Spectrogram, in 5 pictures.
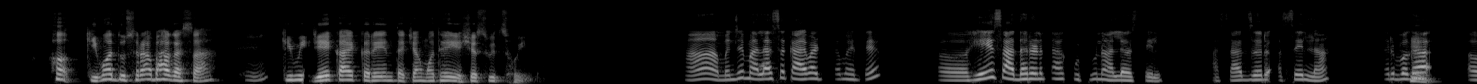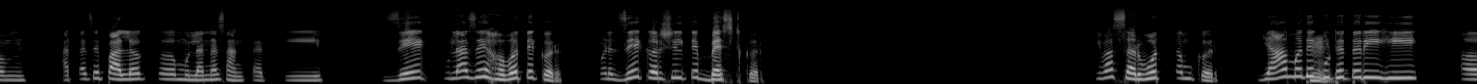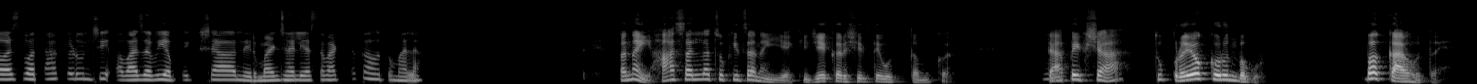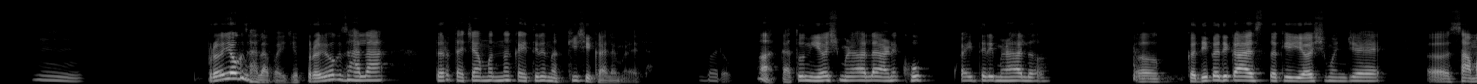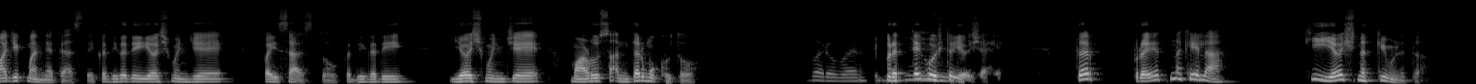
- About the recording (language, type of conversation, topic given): Marathi, podcast, तणावात स्वतःशी दयाळूपणा कसा राखता?
- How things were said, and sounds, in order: tapping; other background noise; other noise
